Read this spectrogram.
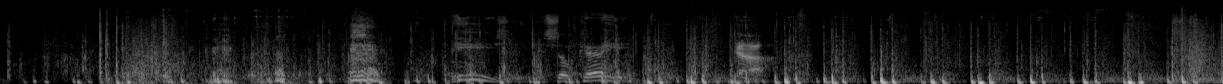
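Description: A horse's hooves thud in a quick gallop on a dirt track.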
